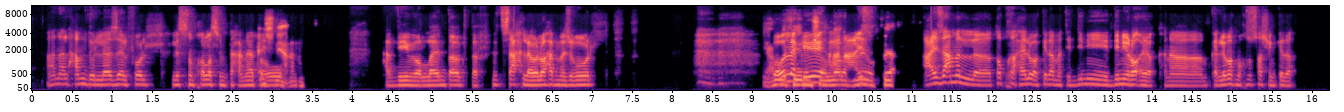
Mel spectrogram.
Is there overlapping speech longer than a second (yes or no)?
yes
